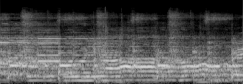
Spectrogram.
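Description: Indian devotional music: a sung melody over a steady hand-drum beat.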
